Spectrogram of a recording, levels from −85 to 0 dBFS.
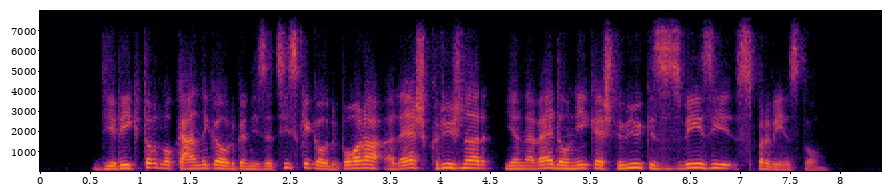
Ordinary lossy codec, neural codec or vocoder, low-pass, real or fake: Opus, 32 kbps; codec, 16 kHz, 0.3 kbps, FocalCodec; 7.2 kHz; fake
